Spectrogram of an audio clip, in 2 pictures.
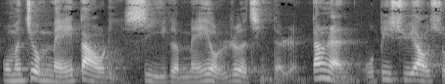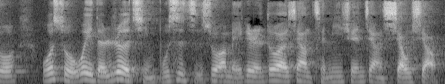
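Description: A woman's voice: low-pitched, a little fast, hardly any pauses, darkish tone. A woman in her sixties giving an earnest devotional talk, repeating phrases and pleading in prayer. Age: 60s. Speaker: church speaker. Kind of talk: devotional teaching.

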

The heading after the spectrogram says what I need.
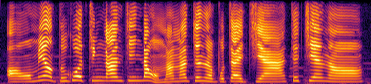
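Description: A sly little girl answers the phone with a high, sweet voice and an overly polite calm, as a woman puts her on while telling a story. She fibs steadily and never slips. Faint music sits underneath. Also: moderate pace. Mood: falsely calm.

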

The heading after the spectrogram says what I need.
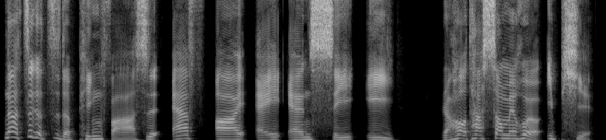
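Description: A man's voice: fairly high pitch, big pitch swings, a little slow, a bit bright, no echo. Man teaching English words in a dry studio. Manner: explains patiently, spells words letter by letter, joking asides. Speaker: English teacher and podcast co-host. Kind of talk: bilingual language lesson chat.

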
